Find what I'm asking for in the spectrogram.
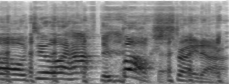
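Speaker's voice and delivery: mock eager, rushed, high, loud laughing delivery.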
